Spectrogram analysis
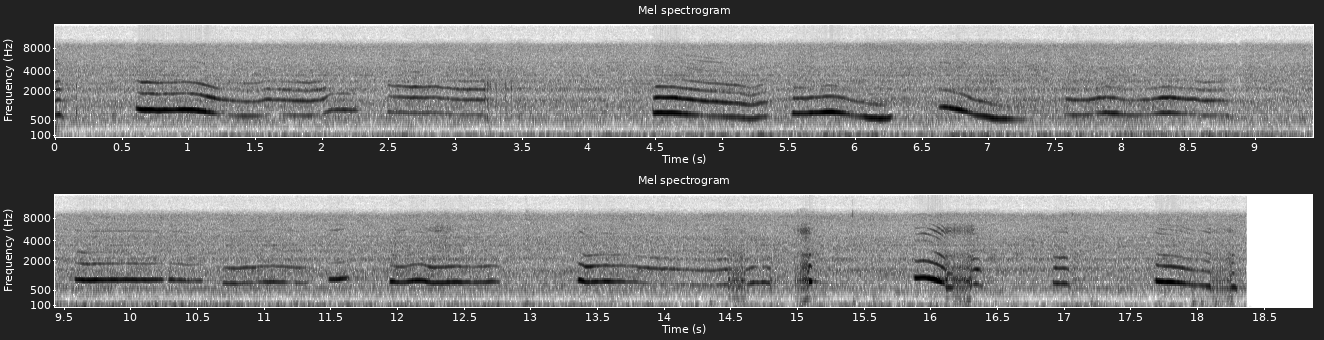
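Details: Cat mewing like a kitten: about a dozen thin, high mews that bend up and down in pitch, some drawn out, scattered over eighteen seconds with short gaps, against a steady soft hiss.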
